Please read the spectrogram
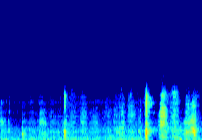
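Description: Near silence with a few faint, short taps of a stylus writing on a tablet screen.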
